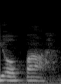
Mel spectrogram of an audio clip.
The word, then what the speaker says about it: Joppa: Kaya nga, diba, pero wala noon na letter J. Bago lang na-invent ang letter J. So, ang Joppa, ang pagpo-pronounce sa Hebrew ay Yopa.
